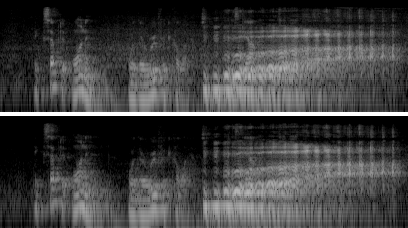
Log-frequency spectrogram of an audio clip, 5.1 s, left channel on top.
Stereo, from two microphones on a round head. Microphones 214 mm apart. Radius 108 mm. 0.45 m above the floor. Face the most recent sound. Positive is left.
turn(degrees=-5)  # may be behind; listen again after turning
